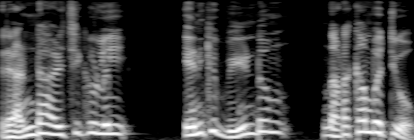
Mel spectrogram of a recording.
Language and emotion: Malayalam, surprised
